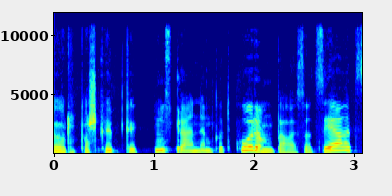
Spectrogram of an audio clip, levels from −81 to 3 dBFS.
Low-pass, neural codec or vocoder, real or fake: 10.8 kHz; codec, 24 kHz, 1 kbps, SNAC; fake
